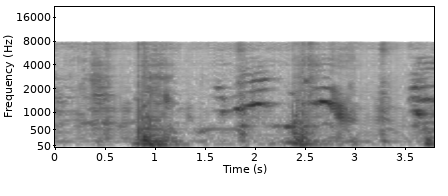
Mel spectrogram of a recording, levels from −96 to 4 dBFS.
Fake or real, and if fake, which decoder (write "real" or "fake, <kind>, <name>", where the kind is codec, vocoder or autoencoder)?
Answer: fake, vocoder, BigVGAN v2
